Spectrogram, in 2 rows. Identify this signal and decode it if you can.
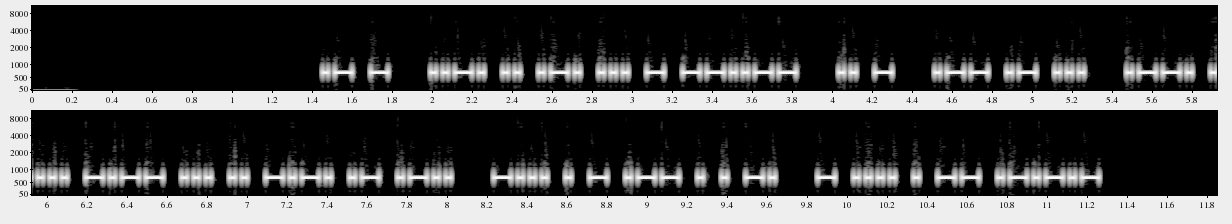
Morse code, heard as a keyed tone, about 40 wpm, 700 Hz. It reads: AT FIRST, IT WAS PHYSICAL BETWEEN THEM.
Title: Sentences from Top 1000 Words - Review Part 4 - 40wpm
